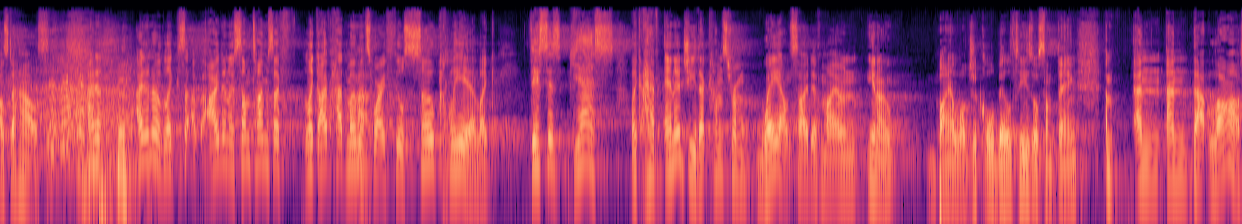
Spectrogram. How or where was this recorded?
live audience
